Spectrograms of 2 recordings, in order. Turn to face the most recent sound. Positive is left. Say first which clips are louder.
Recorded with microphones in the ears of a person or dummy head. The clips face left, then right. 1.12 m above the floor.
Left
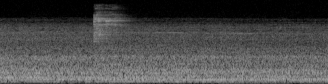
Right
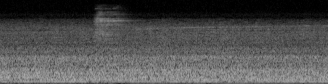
# right 2 dB
turn(degrees=75)  # may be behind; listen again after turning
